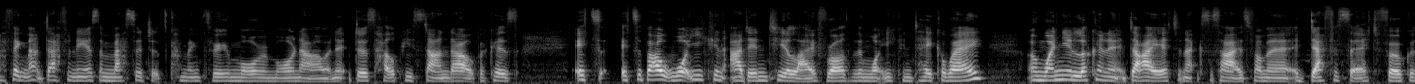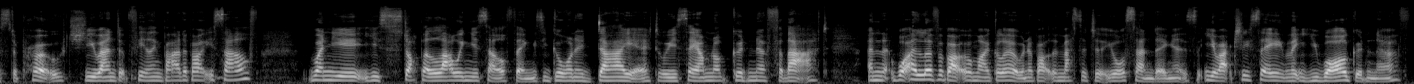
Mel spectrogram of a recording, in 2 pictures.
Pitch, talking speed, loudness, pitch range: 175 Hz, 225 wpm, -22 LUFS, 165-195 Hz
